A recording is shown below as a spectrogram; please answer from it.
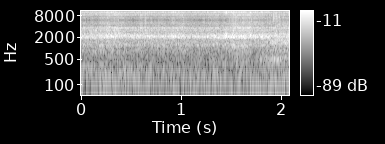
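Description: Very faint, steady rush of water and wind from a 1998 Sailcraft Tornado catamaran sailing through choppy water, barely above silence.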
